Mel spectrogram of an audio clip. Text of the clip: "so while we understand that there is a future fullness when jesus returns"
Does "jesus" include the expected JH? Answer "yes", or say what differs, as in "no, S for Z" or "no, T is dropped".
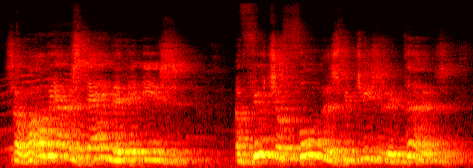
yes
